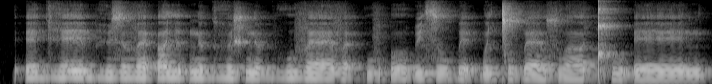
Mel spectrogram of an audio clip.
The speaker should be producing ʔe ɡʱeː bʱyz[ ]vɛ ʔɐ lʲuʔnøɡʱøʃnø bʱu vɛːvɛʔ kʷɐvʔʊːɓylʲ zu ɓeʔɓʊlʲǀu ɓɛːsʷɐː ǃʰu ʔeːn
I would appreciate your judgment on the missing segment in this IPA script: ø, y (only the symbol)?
ø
